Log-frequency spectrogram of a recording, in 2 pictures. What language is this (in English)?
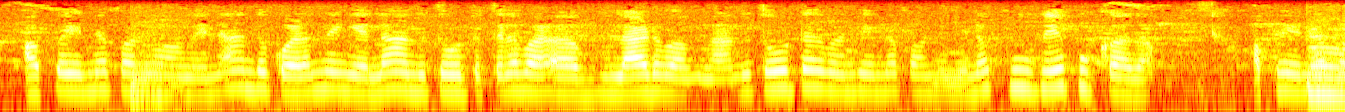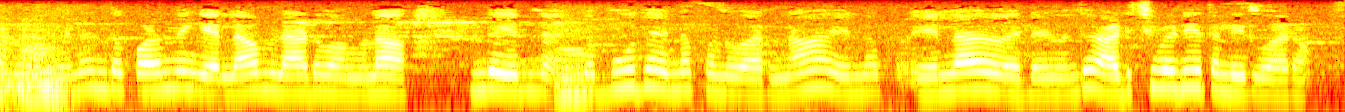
Tamil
